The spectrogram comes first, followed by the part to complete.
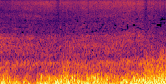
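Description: Strong wind buffeting the microphone in a steady low rumble, with waves breaking against the rocky shore beneath it.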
